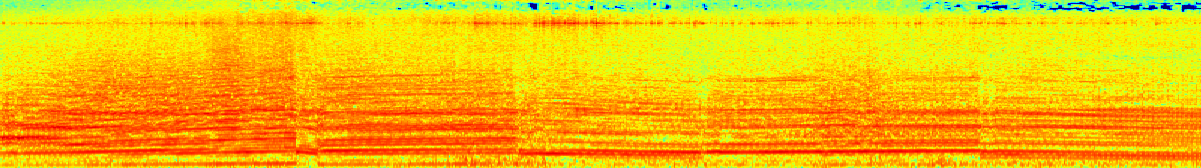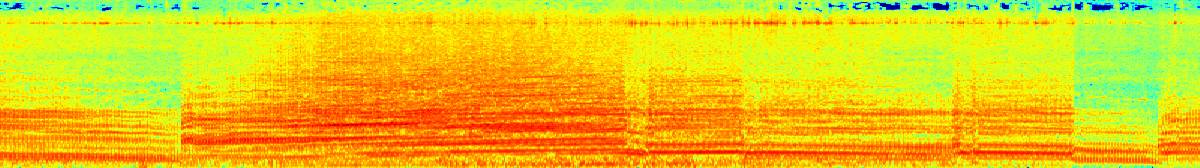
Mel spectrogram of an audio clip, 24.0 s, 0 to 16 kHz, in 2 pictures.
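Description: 2019 Kawasaki Ninja 250's parallel-twin engine running through a very loud, tinny aftermarket exhaust, heard from the rider's seat. The revs climb and fall back again and again as the bike accelerates and shifts through the gears.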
